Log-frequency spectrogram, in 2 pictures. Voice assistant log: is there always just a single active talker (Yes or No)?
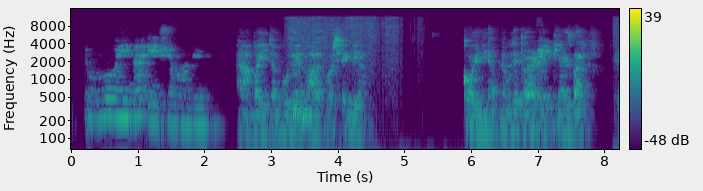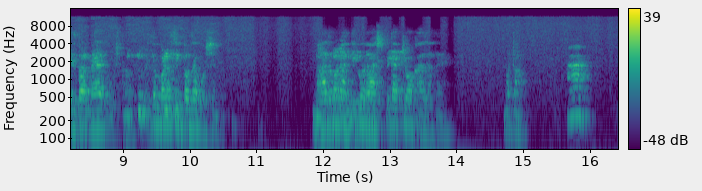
No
